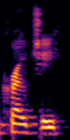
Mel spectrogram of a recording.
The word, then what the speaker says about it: Croce: we'll see okay so next we have jim croce that is how you pronounce his name because i looked it up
